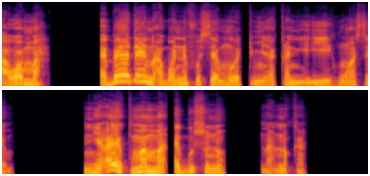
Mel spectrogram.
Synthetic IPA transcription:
a̰˨wɔ˦m̩˦ba˦ | ɛ˨bɛː˦dɪ̃˦nã˨a˨bɔ˨nɪ̃˦fʊ˦sɛ˦mʊ̃˦æ˦tʰũ˨mĩ˦a˦kʰã˨nɪ̃˨e˨i˦e˦ɦʊ̃˦a˦sɛ̃˨m | n̩˦nɪ̃˨ã˨a˦jɛ˨kʰʊ̃˨mã˦m̩ː˦ã˦ʔæ˦bu˨sʊ˦nʊ̃˦ | nã̰˨nʊ̃˦kʰã˨

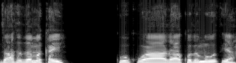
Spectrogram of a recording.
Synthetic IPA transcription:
zaː˦t̬a˨za˦ma˦ka˦i˨ | ku˦ku˨wa˦za˦ku˨za˦ma˦wu˦t͡sʼi˦ja˨

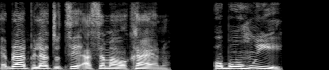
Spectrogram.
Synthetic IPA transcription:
ɛ˨bɾa˦˨pi˨la˦tʊ˨tʰɪ˦ʔa˨sɛ̃˦mã˨wɔ˨kʰã˦˨ɛ˨nʊ̃˨ | ɔ˨bo˨˦ɦũ˦ji˨ḛ˨

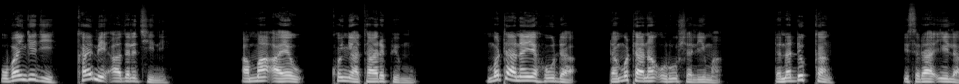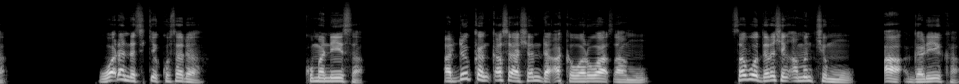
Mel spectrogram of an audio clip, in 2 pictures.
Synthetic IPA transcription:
ʔʊ˨bɐ˦ŋɡʲɪ˦d͡ʒiː˨ | ka˦jmeː˨ʔaː˦dɐ˦lt͡ʃiː˨neː˨ | ʔa˨mːaː˦ʔa˨ja˦˨w | kʷʊ˦ɲjaː˨ta˦ɽʊ˦ɸeː˨mːu˨ | mʊ˦taː˨nɛ˦ɲjɐ˨ɦʊ˦daː˨ | d̥a˨mʊ˦taː˨nɛ˦ŋʔʊ˨ɾʊ˦ʃɐ˨liː˦ma̰ː˨ | d̥a˨na˦dʊ˦kːɐ˨ŋ | ʔɪ˨sɾaː˦ʔiː˦la̰ː˨ | wɐ˦ɗɐ˨nda˨sʊ̥˦kʲeː˨kʷʊ˦s̬ɐ˦da˨ | kʷʊ˦ma˦neː˦sa̰ː˨ | ʔa˨dʊ˦kɐ˨ŋkʼɐ˦saː˨ʃɛ˦nda˨ʔa˦ka˨wɐ˦ɽwaː˦˨sʼaː˨muː˦ | sɐ˦boː˨da˨ɾɐ˦ʃɪ˨ŋʔa˦mɪ˦nt͡ʃɪ˨mːu˨ | ʔa˨ɡɐ˨ɽeː˦kʰa̰˨ʔ

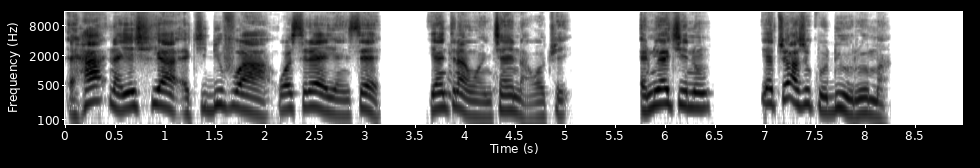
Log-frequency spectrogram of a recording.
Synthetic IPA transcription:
ɛ˨ha˦nã˨jɛ˦ɕi˦a˨æ˨t͡ɕʰi˦di˦fʊ˦a˨wɔ˦sɪ˦ɾɛ˦˨jɛ̃˨nsɛ˦ | jɛ̃˦n˦tʰɪ˦nã˨wɔ̃˨ɲ˨t͡ɕʰɛ̃˦nːã̰˨wɔ˦t͡ɕᶣɪ˦ | æ˨nũ˦æ˦t͡ɕʰi˦nʊ̃˦ | jɛ˦tʰʊ˦a˨s̬ʊ˦kʰo˨du˦˨ɾo˦mã̰˨

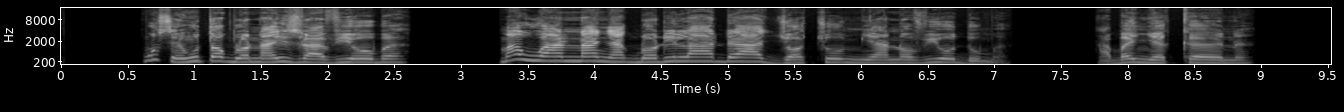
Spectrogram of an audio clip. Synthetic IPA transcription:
mo˦se˨ŋũ˦t̪ɔ˦ɡ͡blɔ˨nã˦i˦s̬ɾa˦e˨lvi˦wo˦bɛ˦ | mã˦wu˦a˨nã˦ɲã˨ɡ͡blɔ˨ɖi˦la˦ɖɛ˦a˨d͡ʒɔ˨t͡ʃo˦mĩ˨a˨nɔ̃˨vi˦wo˦d̪o˨mɛ̰̃˨ | a˨bɛ˦ɲɛ̃˨kɛ˦nɛ̃˦

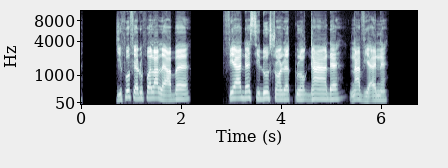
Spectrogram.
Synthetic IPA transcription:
d͡ʑi˨ɸo˦fi˨a˨ɖu˦ɸɛ˦la˦lɛ˨a˨bɛ˦ | fi˦a˨ɖɛ˦si˨ɖo˦sɾ̃ɔ̃˨ɖɛ˨klɔ̃˨ɡã˦ɖɛ˦nã˦vi˨a˨ɛ˦nɛ̃˦

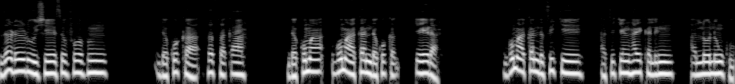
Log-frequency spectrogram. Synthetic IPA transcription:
zɐ˦˨ɽɪ˦nɽuː˨ʃeː˦sʊ˦ɸoː˦ɸɪ˦n | da˨kʷʊ˦ka˨sɐ˦sɐ˨kʼaː˦ | da˨kʷʊ˦ma˦ɡʷʊ˦maː˨kɐ˦˨nda˨kʷʊ˦ka˨kʲʼeː˦ɽaː˨ | ɡʷʊ˦maː˨kɐ˦nda˨sʊ˦kʲeː˨ | ʔa˨t͡ʃɪ˦kʲɪ˦ŋɦa˦jkɐ˨lɪ˦ŋ | ʔa˨lːoː˦lɪ˦ŋkʷu˨ʔ

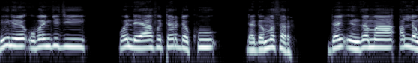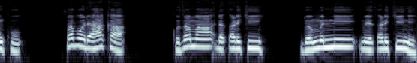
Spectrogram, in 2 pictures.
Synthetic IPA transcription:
niː˦neː˨ʔʊ˨bɐ˦ŋɡʲɪ˦d͡ʒiː˨ | wɐ˦nda˨jaː˦ɸɪ˦tɐ˦rda˨kʷu˦ | dɐ˨ɡa˨mɐ˦sɐ˨r | dɔ˦ŋʔɪ˨nzɐ˦ma˦ʔa˦lːɐ˨ŋkʷu˨ | sɐ˦boː˨da˨ha˦ka˨ | kʷu˨zɐ˦ma˦da˨sʼɐ˦ɽkʲiː˦ | doː˨mɪ˦nːiː˦ma˨jsʼɐ˦ɽkʲiː˦neː˨

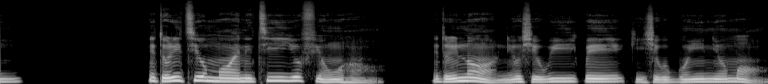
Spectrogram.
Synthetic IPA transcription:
nĩ˦to˧ɾi˦ti˦o˦mɔ̃˧ɛ˧nĩ˧tʰi˦joː˦fi˧o˨wũ˧˨ɦã˨ | nĩ˦t̬o˧ɾi˦nãː˦˨nĩ˨˦o˦ʃe˧wi˦k͡pe˦ki˦˨ʃe˧ɡ͡bo˧ɡ͡bo˧j̃ĩ˦nĩ˦o˦mɔ̃˦˨

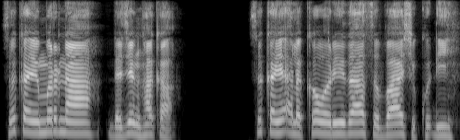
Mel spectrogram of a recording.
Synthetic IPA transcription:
sʊ˦ka˨ji˦mʊ˦rnaː˨da˨d͡ʒɪ˦ŋɦa˦ka˨ʔ | sʊ˦ka˨ji˦ʔa˨lkɐ˦wɐ˨ɽiː˦zaː˦su˨baː˦ʃi˨kʷʊ˦ɗiː˦

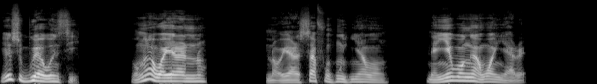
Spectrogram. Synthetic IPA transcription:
je˦su˨bu˦a˨wɔ̃˦n̩˦sḭ˨ | wɔ̃˨nã˦˨wɔ˨˦jɛ˦ɾɪ˦n̩˦nʊ̃˦ | nã˨ɔ˨ja˨ɾɪ˨sa˦fʊ˦ɦũ˦hĩ˦ã˦wɔ̃˦n | nã˨ɲɛ̃˦wɔ̃˦nã˨wɔ̃˦ɲ̩˨a̰˨ɾɪ˦

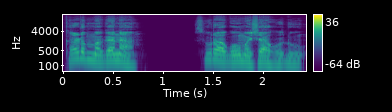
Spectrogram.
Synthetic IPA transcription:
kɐ˦ɽɪ˨mːɐ˨ɡɐ˦naː˨ | suː˦ɾaː˨ɡʷoː˦mɐ˨ʃaː˦˨ɦʊ˦ɗu˦ʔ

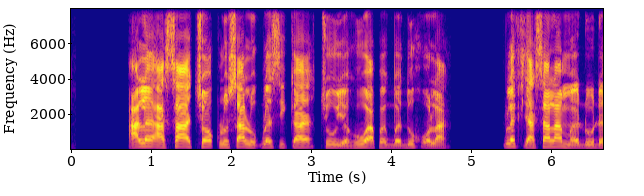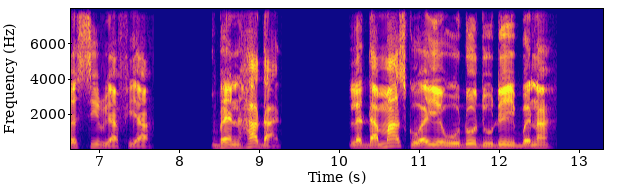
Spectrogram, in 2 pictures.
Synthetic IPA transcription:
a̰˨lɛ˦a˨sa˦˨t͡ʃɔ˦klo˨sa˦lo˨k͡plɛ˦si˨ka˦t͡ʃo˦je˨ɦo˦wa˨ɸɛ˦ɡ͡bɛ˨d̪o˦xɔ˨la˦ | k͡plɛ˦fi˨a˨sa˦la˦mɛ̃˨ɖo˦ɖɛ˦si˦ɾi˨a̰˨fi˨a̰˨ | bɛ˨nɦa˦d̪a̰˨d̪̚ | lɛ˨d̪a˨ma˦sko˨e˦jɛ˦wo˨ɖo˦d̪o˨ɖe˦i˨bɛ˦nã˦

